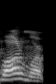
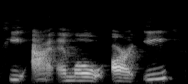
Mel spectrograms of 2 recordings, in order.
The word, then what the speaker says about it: Baltimore: It may be spelled Baltimore, but it is pronounced Baltimore. Okay? Baltimore. Pretend there's D and another A in there, and that's how you say it.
